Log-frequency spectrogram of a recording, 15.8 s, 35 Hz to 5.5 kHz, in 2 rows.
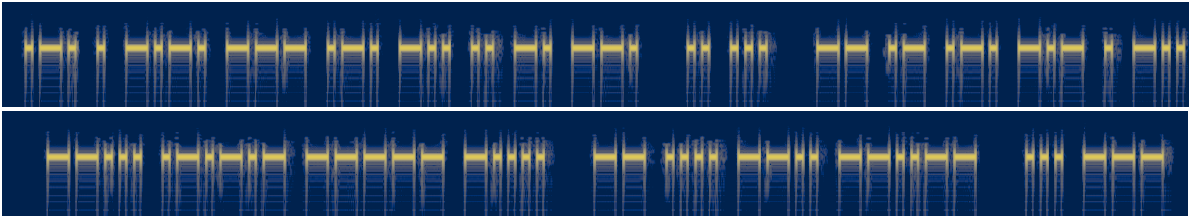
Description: Morse code, heard as a keyed tone, about 25 wpm, 600 Hz. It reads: RECORDING IS MARKED 7.06 MHZ, SO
